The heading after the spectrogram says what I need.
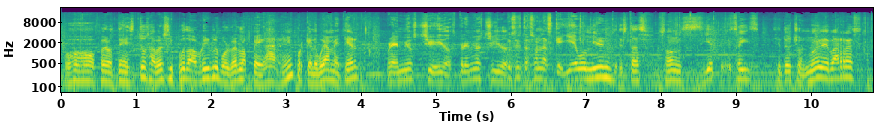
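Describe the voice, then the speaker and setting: A man in his thirties with a Mexican accent, vlogging in a loud, joking, animated way, filmed close up by his own camera. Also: fairly high pitch, normal speed, music in the background. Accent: Mexican Spanish. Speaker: YouTuber. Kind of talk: excited vlog presenting. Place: small room with foam panels, and a store.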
